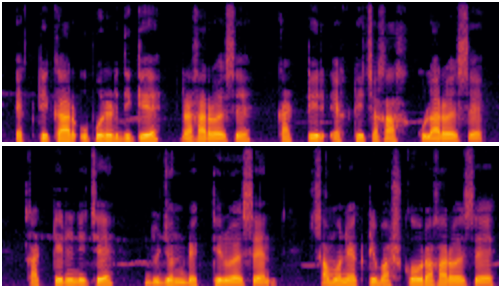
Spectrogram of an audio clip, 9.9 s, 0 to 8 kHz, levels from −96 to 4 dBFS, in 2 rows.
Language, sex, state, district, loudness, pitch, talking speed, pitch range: Bengali, male, Assam, Hailakandi, -20 LUFS, 140 Hz, 125 wpm, 130-145 Hz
